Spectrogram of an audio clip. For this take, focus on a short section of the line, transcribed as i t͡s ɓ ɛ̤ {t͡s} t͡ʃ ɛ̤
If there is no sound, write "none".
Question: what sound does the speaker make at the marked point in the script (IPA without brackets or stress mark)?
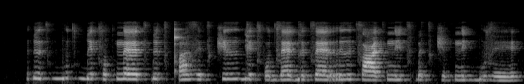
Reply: t͡s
